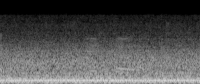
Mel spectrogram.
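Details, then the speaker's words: Cub Cadet Low Boy 154 tractor after spark plug replacement: steady even drone at constant speed, no skips; runs best since owned, one old plug apparently bad for a long time. "Hey everybody, I don't know if you could hear me or not when I was running the tractor here a little bit ago, but runs the best it has since I've owned it."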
